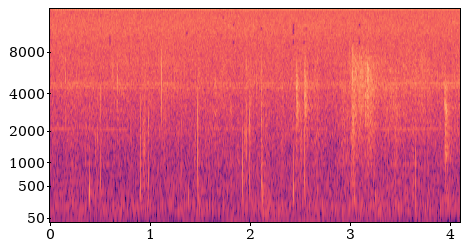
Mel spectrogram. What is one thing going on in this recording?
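High heels click on a hard floor.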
